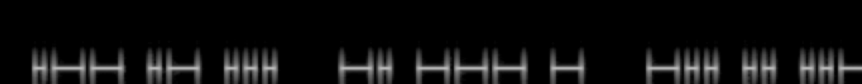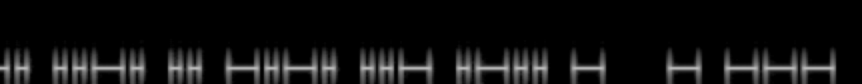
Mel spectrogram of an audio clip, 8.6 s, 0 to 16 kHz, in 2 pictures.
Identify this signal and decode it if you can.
Morse code, heard as a keyed tone, about 25 wpm, 700 Hz. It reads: WAS NOT DIFFICULT TO
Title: Sentences from Top 1100 Words 25wpm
